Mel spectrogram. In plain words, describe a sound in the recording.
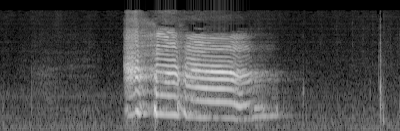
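A baby squeals loudly and shrilly close by.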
